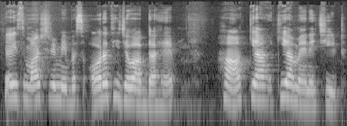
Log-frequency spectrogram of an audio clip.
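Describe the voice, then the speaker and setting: A woman's voice: medium pitch, lightly acted. Woman doing a furious indignant mother. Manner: shouting, indignant. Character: furious mother of three, confronted and cornered.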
